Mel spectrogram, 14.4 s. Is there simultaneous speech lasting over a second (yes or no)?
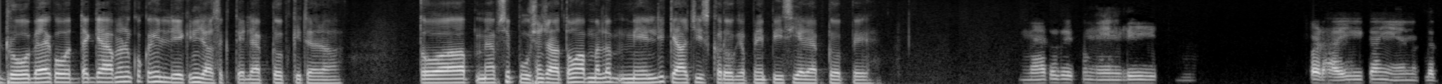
no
